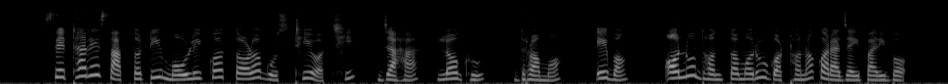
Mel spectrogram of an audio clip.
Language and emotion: Odia, neutral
